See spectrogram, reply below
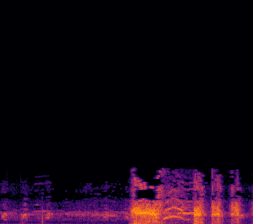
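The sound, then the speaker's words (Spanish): A sudden burst of agitated hens on a farm clucking and squawking, loud, breaking out after a moment of quiet and continuing in frantic, uneven bursts. “Rápidamente, el feroz lobo se dirigió hasta una granja cercana, asustando a las gallinas que se encontraban allí.”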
